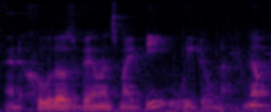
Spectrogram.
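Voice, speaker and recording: A video essayist with a deep voice speaks at normal speed to his viewers, giving casual commentary that is dryly sarcastic at times. He records in a mostly empty room in a new home, so there is heavy echoey reverb along with background noise.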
